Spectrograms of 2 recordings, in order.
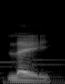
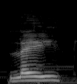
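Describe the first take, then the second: First: The syllable is said in tone six. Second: The syllable is said in tone one. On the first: "So that's the six of them" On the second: "One would be lei"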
